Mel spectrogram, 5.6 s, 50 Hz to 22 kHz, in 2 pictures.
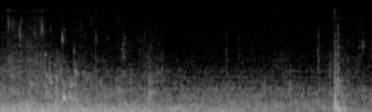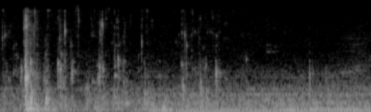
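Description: Water sloshes inside a partly filled Front Runner 10.6-gallon plastic footwell water tank, which sits behind the front seats of a vehicle driving around a parking lot and over speed bumps. A low, irregular churning and splashing runs under steady background rumble, with a couple of sharper sloshes near the middle. The tank is hollow with no baffles, so the water moves freely; keeping it full would avoid the noise.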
